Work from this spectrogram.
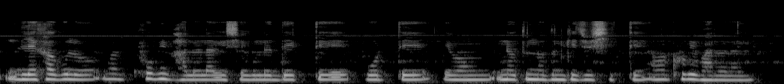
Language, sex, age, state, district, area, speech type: Bengali, female, 18-30, West Bengal, Dakshin Dinajpur, urban, spontaneous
